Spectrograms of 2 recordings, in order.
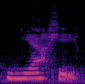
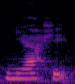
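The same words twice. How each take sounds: First: The word ends with a 'hee' sound. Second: The same.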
